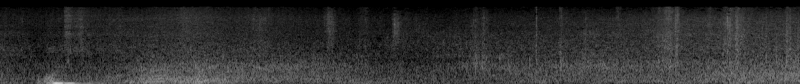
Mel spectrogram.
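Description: Sea waves breaking and washing in over a cobble beach: a steady rushing of surf. A brief low thump about half a second in is the loudest moment.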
